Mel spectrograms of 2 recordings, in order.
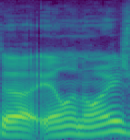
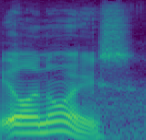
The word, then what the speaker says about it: Illinois: Illinois has no S's, it's silent. Really? Thank you. Wait a minute. So how do you say Illinois? Illinois?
